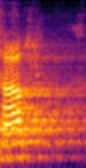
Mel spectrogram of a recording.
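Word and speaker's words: half: इसलिए L silent है हाफ हाफ में एच ए एल एफ हाफ हाफ silent है टॉक टॉक में के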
